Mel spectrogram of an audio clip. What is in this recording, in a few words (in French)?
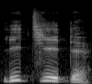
"litchide", patois jura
